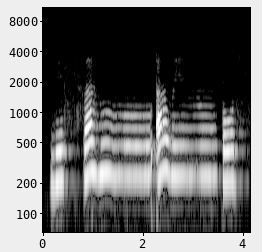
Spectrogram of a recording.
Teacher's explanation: سواد heavy letter ہے، اس کو پر پڑھیں گے، پلس وسلنگ لیٹر بھی ہے، پر پڑھیں گے اور سیٹی کی آواز کے ساتھ پڑھیں گے۔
